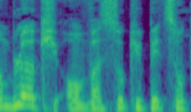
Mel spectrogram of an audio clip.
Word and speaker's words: Bloch: On dit Bloch, même si ça s'écrit Bloch, hein, B-L-O-C-H.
